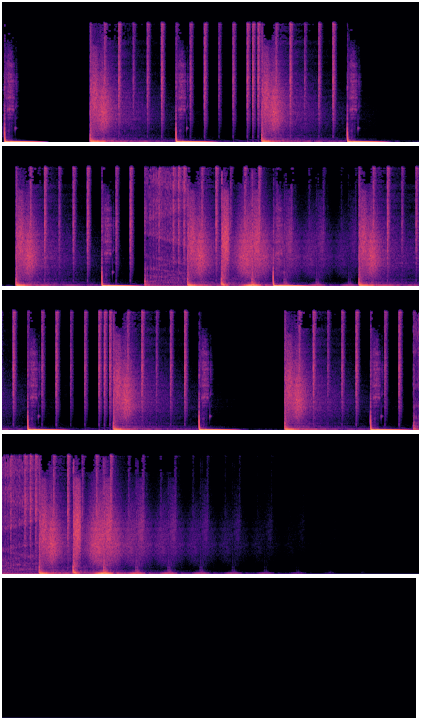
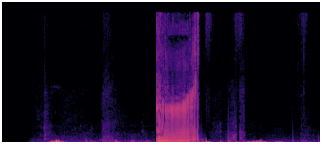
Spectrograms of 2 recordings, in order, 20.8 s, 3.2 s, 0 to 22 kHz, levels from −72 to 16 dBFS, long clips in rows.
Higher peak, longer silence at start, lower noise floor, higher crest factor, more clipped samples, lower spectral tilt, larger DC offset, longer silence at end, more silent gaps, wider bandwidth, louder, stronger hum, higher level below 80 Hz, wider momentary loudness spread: about the same, 0 dBFS vs 0 dBFS; second, 0 s vs 0.4 s; first, under -90 dBFS vs -43 dBFS; second, 14 dB vs 26 dB; neither; about the same, -4 dB/octave vs -3 dB/octave; neither; first, 6 s vs 0.1 s; neither; about the same, 19.5 kHz vs over 20 kHz; first, -15 LUFS vs -22 LUFS; neither; first, -18 dBFS vs -38 dBFS; second, 13 LU vs 25 LU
